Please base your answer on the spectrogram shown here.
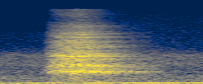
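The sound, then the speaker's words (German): One deep inhalation during a prayer breathing exercise: a soft, airy hiss that swells over about a second and then fades, quiet and alone with no talk. “Zum Beispiel einatmen.”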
